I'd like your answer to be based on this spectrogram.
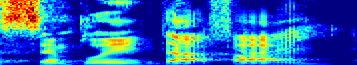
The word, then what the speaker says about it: Simpli.fi: Yeah, website is Simpli.fi, and I've been saying it wrong.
